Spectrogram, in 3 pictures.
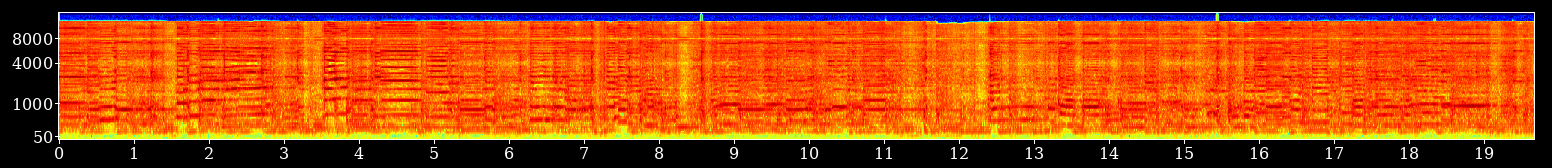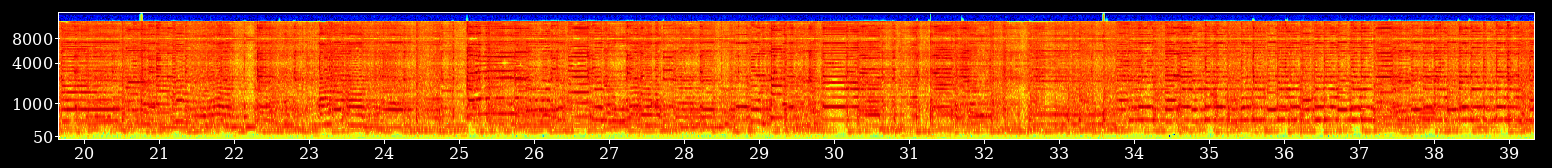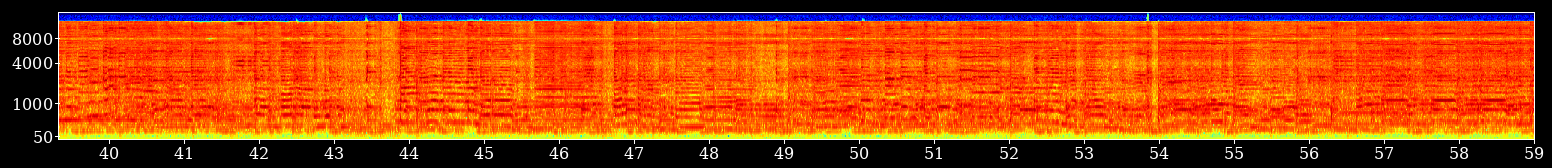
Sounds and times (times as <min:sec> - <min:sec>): Bass guitar: 0:00.0 - 0:59.0
Blues: 0:00.0 - 0:59.0
Electric guitar: 0:00.0 - 0:59.0.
